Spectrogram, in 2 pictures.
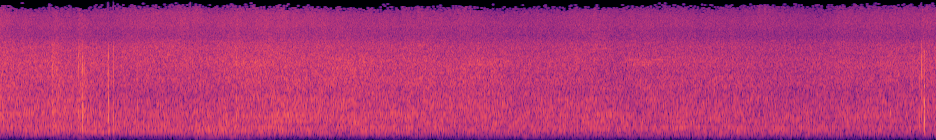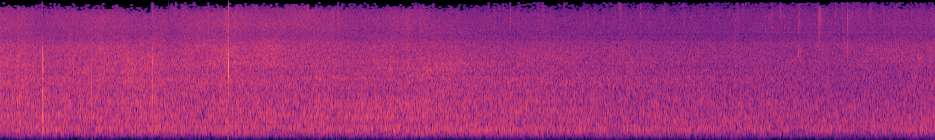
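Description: Heavy thunderstorm rain falling steadily, a dense even hiss. A few sharp ticks of drops hitting something close come in a cluster just after the start and again about halfway through. The downpour eases a little toward the end.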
